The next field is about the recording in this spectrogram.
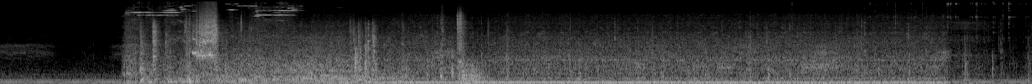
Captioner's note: car sounds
